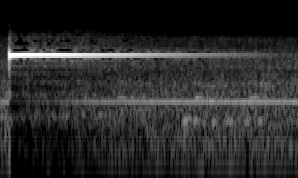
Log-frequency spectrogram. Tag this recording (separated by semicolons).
instrument; hit; percussion; one-shot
